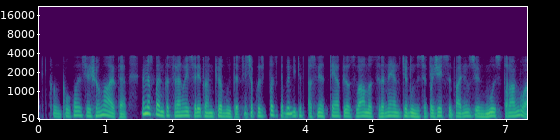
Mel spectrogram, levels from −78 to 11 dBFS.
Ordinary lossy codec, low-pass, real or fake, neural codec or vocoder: AAC, 32 kbps; 3.6 kHz; fake; codec, 16 kHz, 0.5 kbps, FreqCodec, larger model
